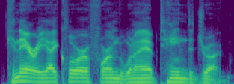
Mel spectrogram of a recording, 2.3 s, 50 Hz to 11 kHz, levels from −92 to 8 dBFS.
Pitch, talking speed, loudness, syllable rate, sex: 105 Hz, 230 wpm, -17 LUFS, 7.4 syllables/s, male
